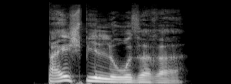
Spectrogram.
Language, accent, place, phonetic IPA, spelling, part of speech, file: German, Germany, Berlin, [ˈbaɪ̯ʃpiːlloːzəʁə], beispiellosere, adjective, De-beispiellosere.ogg
- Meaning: inflection of beispiellos: 1. strong/mixed nominative/accusative feminine singular comparative degree 2. strong nominative/accusative plural comparative degree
